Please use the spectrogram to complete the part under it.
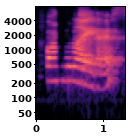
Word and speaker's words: spondylitis: Spondylitis, yeah.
